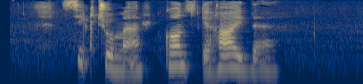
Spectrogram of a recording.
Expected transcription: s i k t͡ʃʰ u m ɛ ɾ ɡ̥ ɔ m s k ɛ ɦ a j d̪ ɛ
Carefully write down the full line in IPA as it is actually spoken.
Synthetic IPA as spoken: s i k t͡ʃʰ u m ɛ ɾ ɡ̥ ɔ n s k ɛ ɦ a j d̪ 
